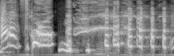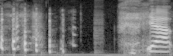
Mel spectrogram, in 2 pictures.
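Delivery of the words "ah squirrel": very high, loud, drawn-out excited squeal. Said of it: "I went".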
